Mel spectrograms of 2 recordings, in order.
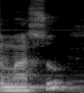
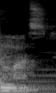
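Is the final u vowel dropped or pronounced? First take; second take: pronounced; dropped. First: The final u vowel is clearly pronounced. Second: The final u vowel is dropped. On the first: The speaker calls it wrong. "या मासु, तो ऐसा नहीं होगा" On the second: The speaker calls it right. "This या मास"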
